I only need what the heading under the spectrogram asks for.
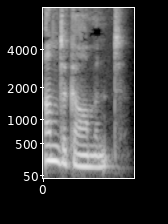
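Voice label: "undergarment", English, British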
